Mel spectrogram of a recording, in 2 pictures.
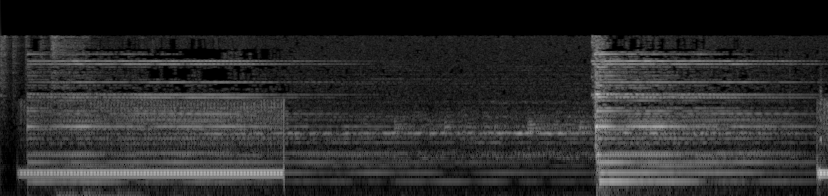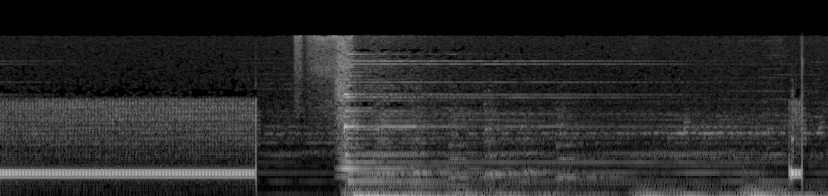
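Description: A phone call is placed to a man. A steady telephone dial tone hums, then electronic ringing tones sound in spaced bursts with pauses between, ending in muffled clattering noise as if a handset is picked up. No one speaks.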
